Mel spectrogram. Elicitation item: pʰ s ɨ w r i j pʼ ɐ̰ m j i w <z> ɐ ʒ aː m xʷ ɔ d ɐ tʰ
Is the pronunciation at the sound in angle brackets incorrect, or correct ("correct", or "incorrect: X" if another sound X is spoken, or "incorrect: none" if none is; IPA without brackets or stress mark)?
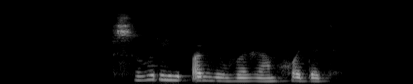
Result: incorrect: v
